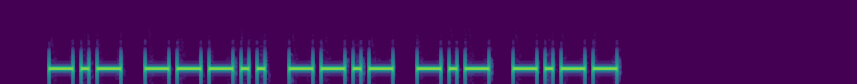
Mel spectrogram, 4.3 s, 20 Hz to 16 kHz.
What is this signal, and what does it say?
Morse code, heard as a keyed tone, about 30 wpm, 700 Hz. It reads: K8QKY
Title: Call Signs - 30wpm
